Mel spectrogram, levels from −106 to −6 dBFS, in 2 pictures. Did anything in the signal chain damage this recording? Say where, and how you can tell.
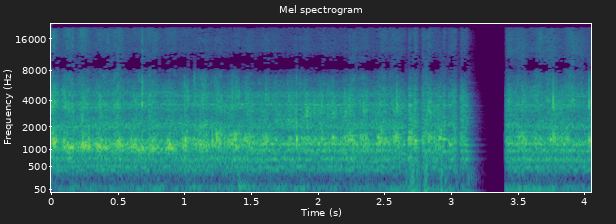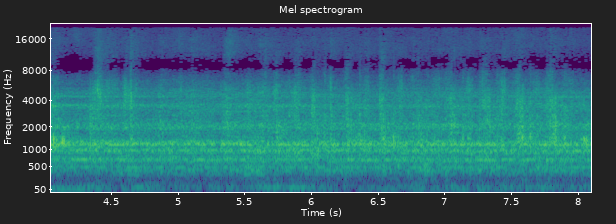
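Yes, the network stage. From 2.65 to 3.08 s, repeated packet loss gives a choppy, robotic texture: seven short holes, the longest about 36 ms, are patched by extending the previous sound, so roughly 39% of that stretch is concealment.

From 3.12 to 3.42 s the audio stops. The last sound continues briefly as a fading buzz and then sits silent for about 180 ms before returning with that section gone, the pattern of a likely long network dropout.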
